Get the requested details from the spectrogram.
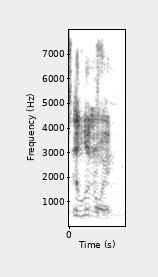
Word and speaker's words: Illinois: I'm not sure if I'm supposed to pronounce the S in Illinois. – No, it's Illinois. – Oh, okay. – It's Illinois, not Illinois.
